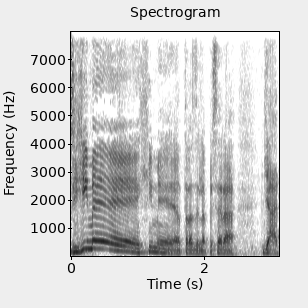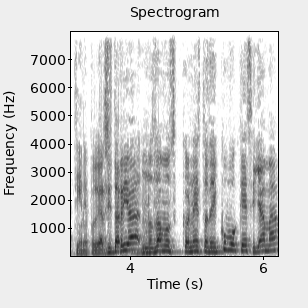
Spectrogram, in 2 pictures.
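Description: A man with a Mexican accent speaks at a moderate pace, his pitch swinging very widely. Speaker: radio host. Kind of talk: casual chat.

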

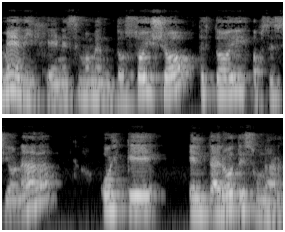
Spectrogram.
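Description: Very slowly, a woman with a Rioplatense accent speaks at a fairly high pitch with ordinary pitch variation. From Buenos Aires, Argentina. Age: 50s. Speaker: tarot reader and astrologer. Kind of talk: interview conversation.

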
